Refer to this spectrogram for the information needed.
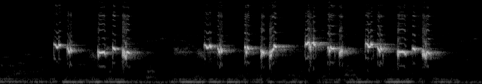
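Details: Yellow-vented bulbul singing long, lively runs of rich bubbling notes, each phrase falling from a higher whistle, repeated in quick series over a faint low hum.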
